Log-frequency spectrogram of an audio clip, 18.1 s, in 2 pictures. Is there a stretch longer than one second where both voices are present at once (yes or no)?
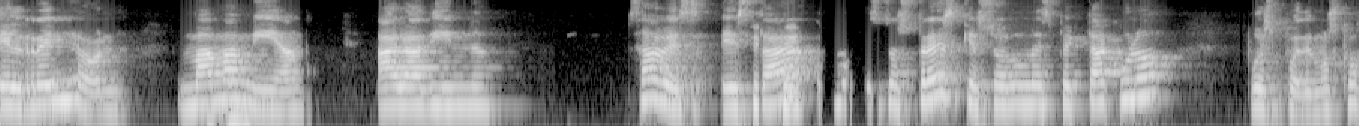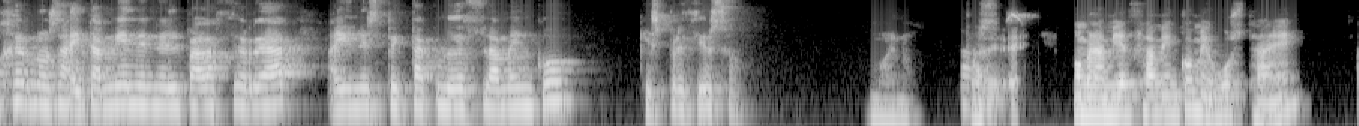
no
